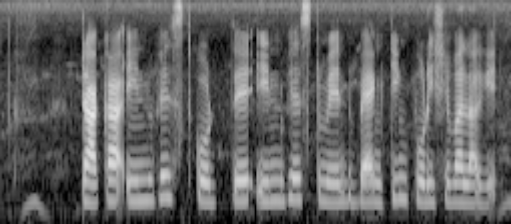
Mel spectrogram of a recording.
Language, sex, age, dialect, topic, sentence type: Bengali, female, 18-24, Northern/Varendri, banking, statement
